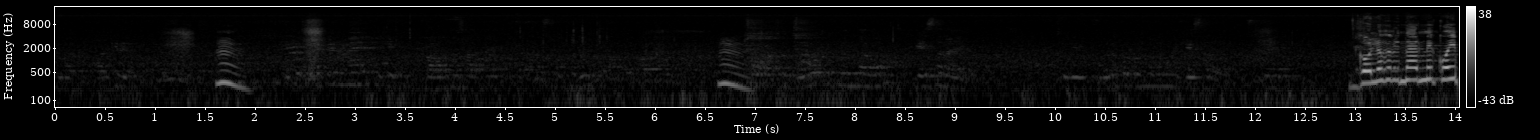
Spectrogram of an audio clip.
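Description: A woman speaks softly into a microphone, with long pauses.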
